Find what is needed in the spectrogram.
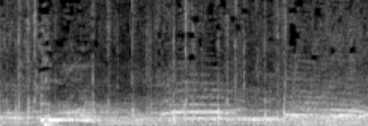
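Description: A man speaking into a microphone, his voice amplified over a loudspeaker system, with a brief low thump near the start that is the loudest moment.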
